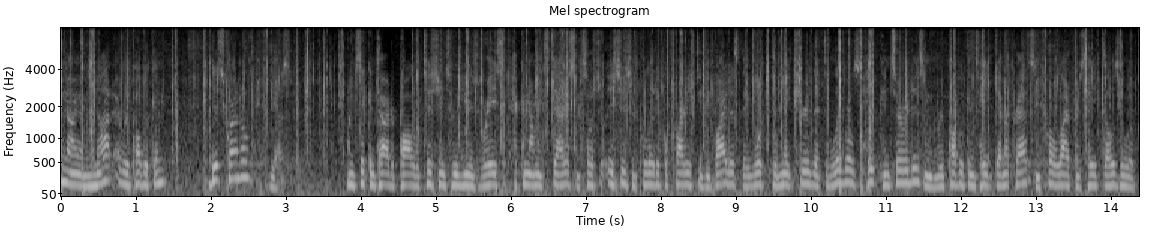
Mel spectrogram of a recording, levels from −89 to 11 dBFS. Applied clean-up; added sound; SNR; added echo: none; Computer keyboard; 10 dB; none.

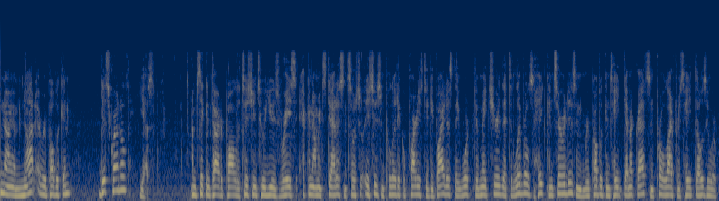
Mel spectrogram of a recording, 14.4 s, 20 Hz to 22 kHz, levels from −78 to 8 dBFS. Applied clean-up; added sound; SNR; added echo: none; none; none; none.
